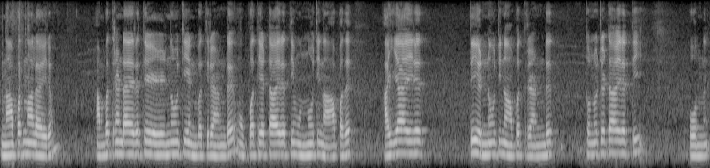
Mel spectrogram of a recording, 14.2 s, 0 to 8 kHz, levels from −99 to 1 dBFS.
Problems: none marked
